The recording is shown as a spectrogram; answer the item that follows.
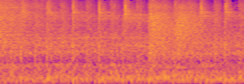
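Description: A heavy metal band playing live: distorted electric guitar and a drum kit, loud and dense with no break.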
